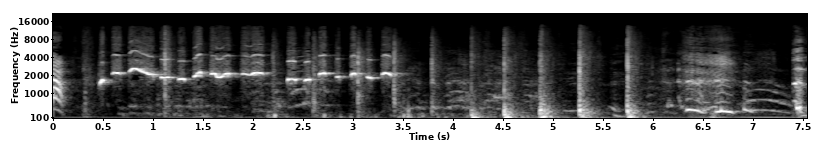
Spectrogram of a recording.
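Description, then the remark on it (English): Someone whistles a bright, wavering tune for a few seconds, then a run of sharp, loud claps or slaps follows in uneven bursts, with a faint background hum throughout. “I'm whistling to get the fucking. I'm pumping the crowd.”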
